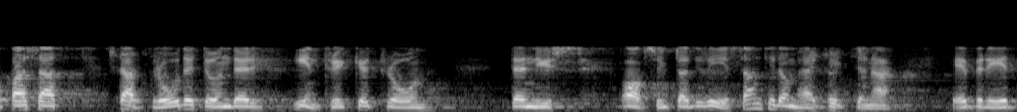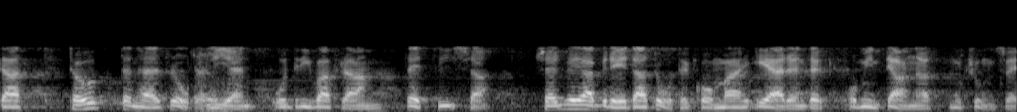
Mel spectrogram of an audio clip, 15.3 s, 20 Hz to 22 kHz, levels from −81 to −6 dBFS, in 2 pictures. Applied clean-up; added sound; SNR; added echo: neural separator model SepFormer DNS4.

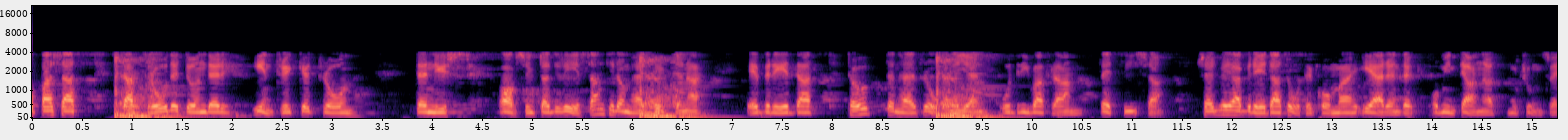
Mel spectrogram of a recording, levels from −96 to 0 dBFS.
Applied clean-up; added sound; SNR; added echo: classical method WPE with log-MMSE.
